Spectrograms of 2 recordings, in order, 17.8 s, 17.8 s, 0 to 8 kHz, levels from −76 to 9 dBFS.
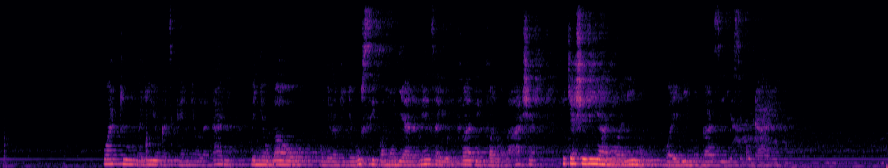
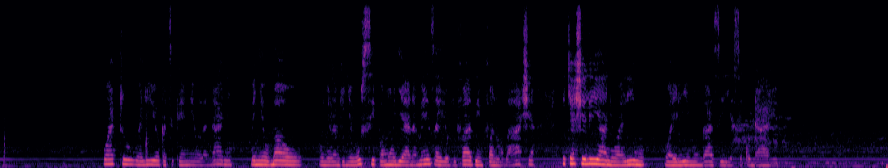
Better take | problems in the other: second | room echo; dies away in 1.8 s

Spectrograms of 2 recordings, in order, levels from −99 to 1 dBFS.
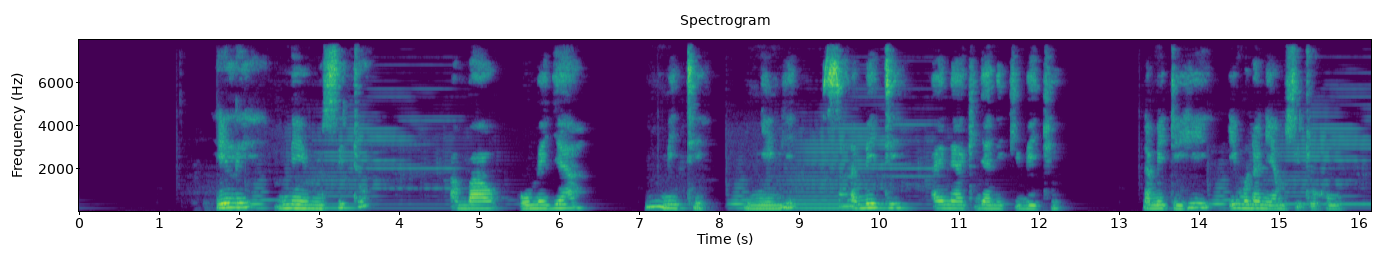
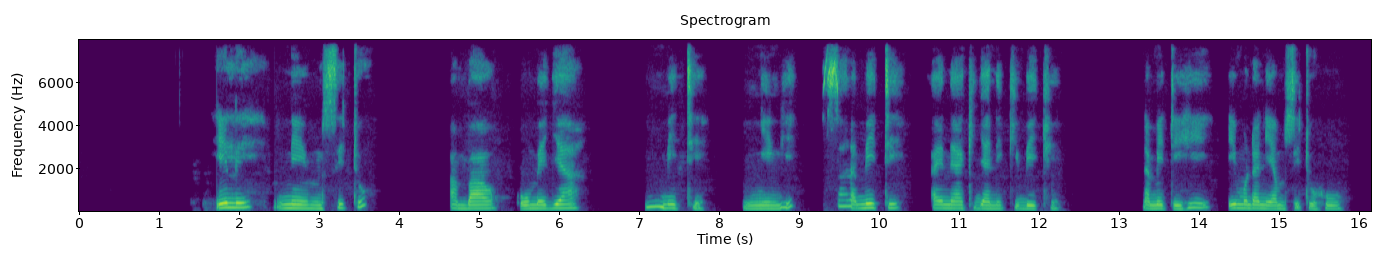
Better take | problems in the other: second | noise reduction (classical method WPE with log-MMSE)

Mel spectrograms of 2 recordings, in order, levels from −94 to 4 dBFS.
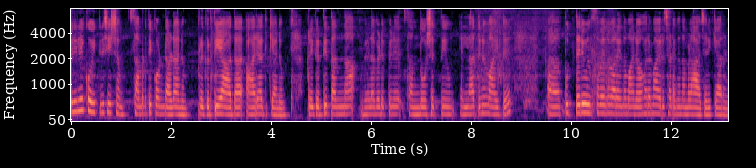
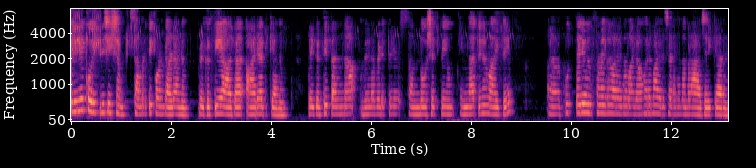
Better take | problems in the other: first | noise reduction (neural mask model DeepFilterNet 3)

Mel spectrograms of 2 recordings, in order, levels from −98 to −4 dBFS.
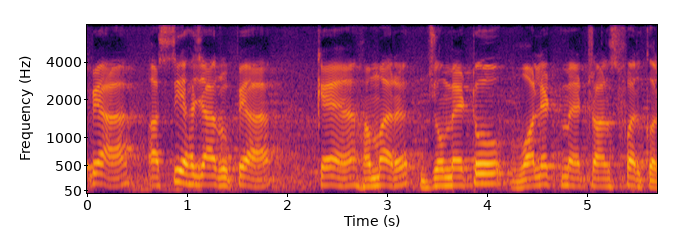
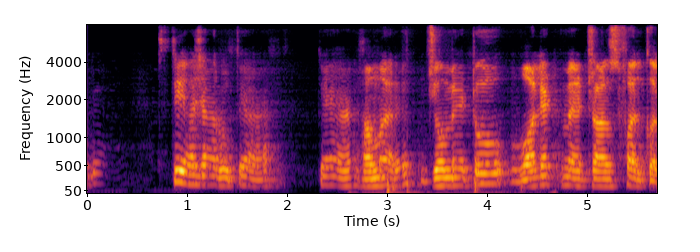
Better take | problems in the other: first | noise reduction (neural mask model DeepFilterNet 3)

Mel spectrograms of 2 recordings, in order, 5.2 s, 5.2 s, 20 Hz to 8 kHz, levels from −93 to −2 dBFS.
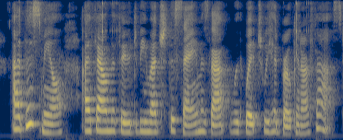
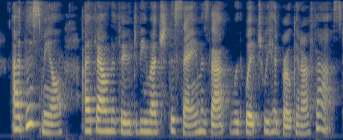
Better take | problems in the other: second | background sound (Coin (dropping)); 19 dB below the speech

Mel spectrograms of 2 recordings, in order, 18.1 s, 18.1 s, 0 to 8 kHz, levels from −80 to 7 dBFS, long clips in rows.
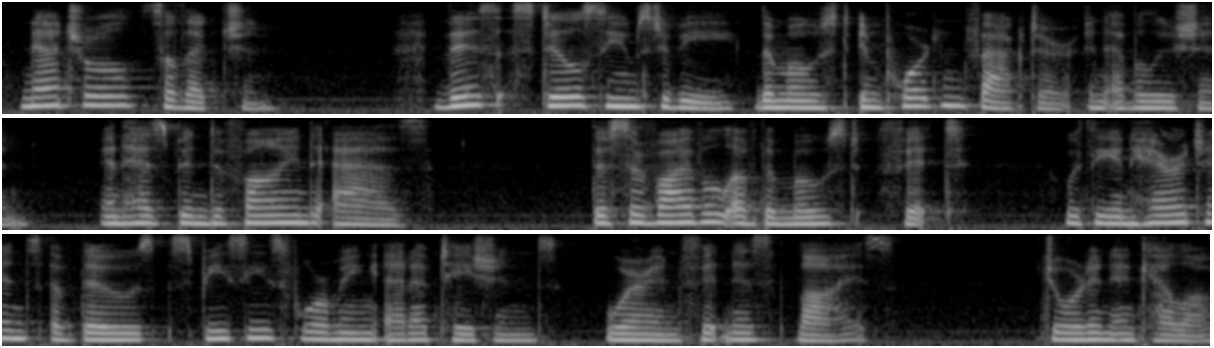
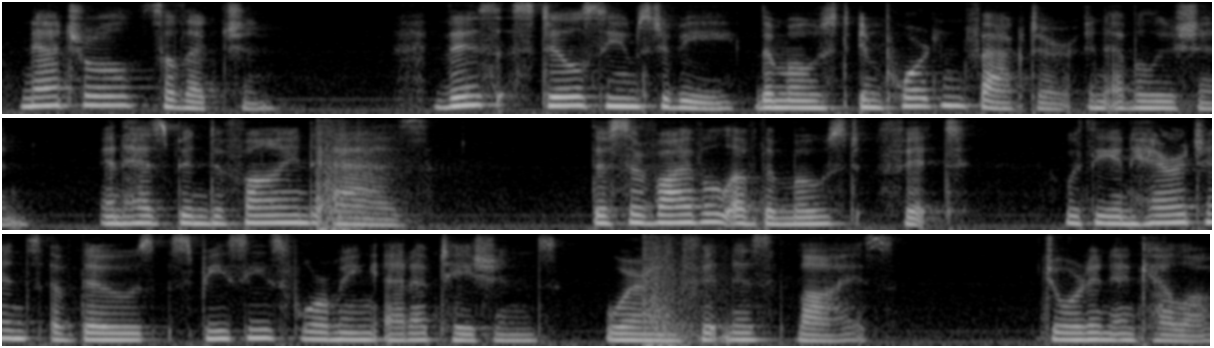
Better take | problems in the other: first | background sound (Gunshot, gunfire); 14 dB below the speech

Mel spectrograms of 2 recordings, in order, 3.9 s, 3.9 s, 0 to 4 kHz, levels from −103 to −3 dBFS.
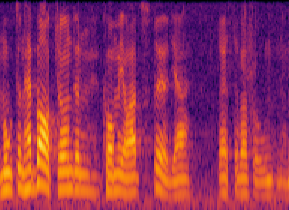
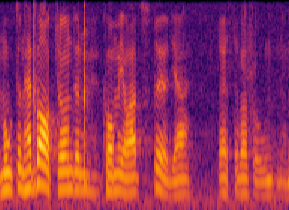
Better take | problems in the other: first | background sound (Tools); 16 dB below the speech

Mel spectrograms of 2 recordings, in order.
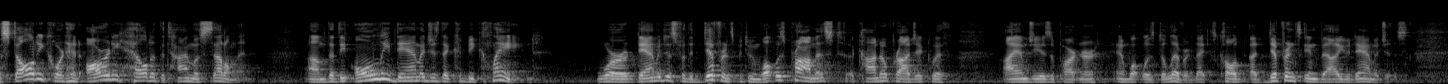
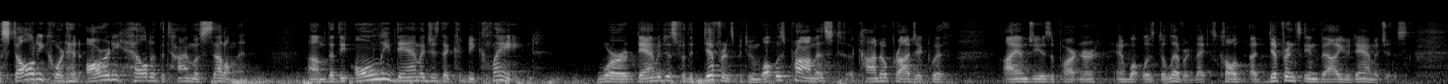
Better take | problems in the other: first | background sound (Thunder); 12 dB below the speech

